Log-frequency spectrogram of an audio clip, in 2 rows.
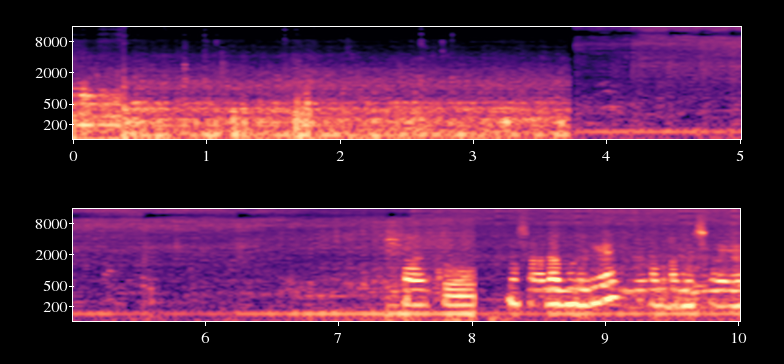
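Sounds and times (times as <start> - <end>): gas stove hiss: 3.8 - 10.0.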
